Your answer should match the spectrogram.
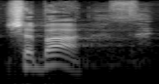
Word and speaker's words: Shabbat: You know, the word Sabbath, it comes from this word Shabbat. Shabbat, if you're a bit more pronouncing properly. Shabbat.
